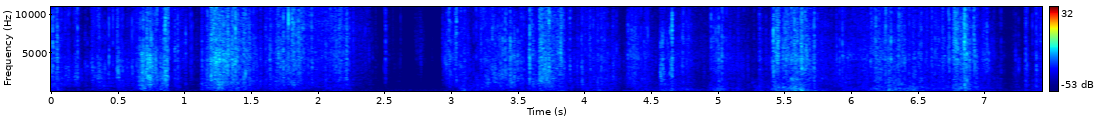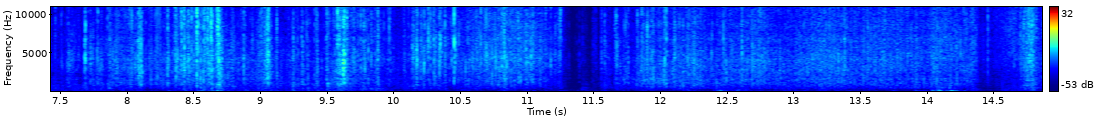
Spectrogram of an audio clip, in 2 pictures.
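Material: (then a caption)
Paper. A large, thin, light teal tissue paper sheet lies spread flat on a patterned table mat while both hands with long red-painted nails smooth and rub it with fingertips and palms. The result is a continuous, bright crinkling and rustling, almost entirely high in pitch with very little low end, broken by brief near-silent pauses around 2.7, 7.2 and 11.3 seconds.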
